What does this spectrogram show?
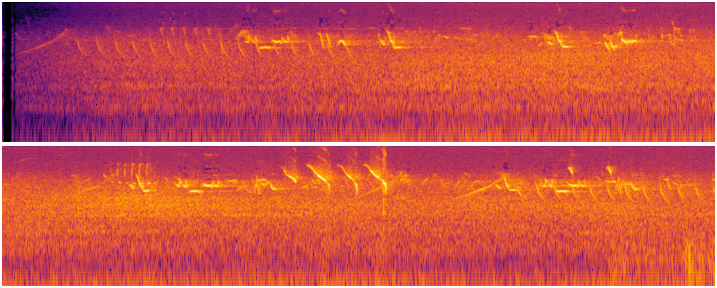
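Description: Birds chirping over and over above a steady outdoor hiss, with a low rumble of wind on the microphone; the sound fades in over the first couple of seconds.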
